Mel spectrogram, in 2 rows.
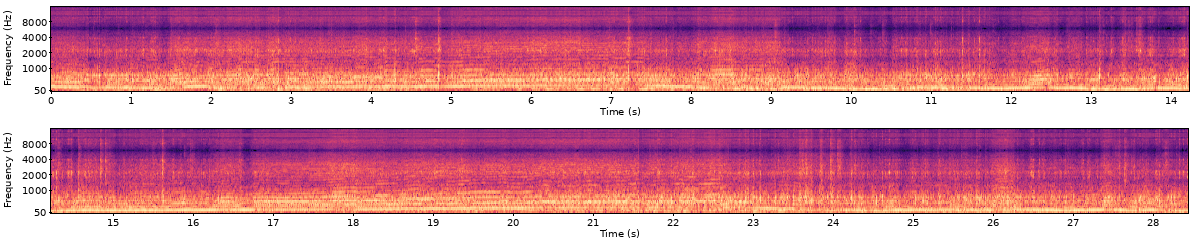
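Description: Honda Civic rally car's B20 four-cylinder engine heard from inside the cabin, driven hard through a stage. The engine note climbs steadily under acceleration, drops sharply at upshifts (about seven seconds in and again past twenty seconds), and rises and falls quickly in between as the car brakes and accelerates through corners.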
